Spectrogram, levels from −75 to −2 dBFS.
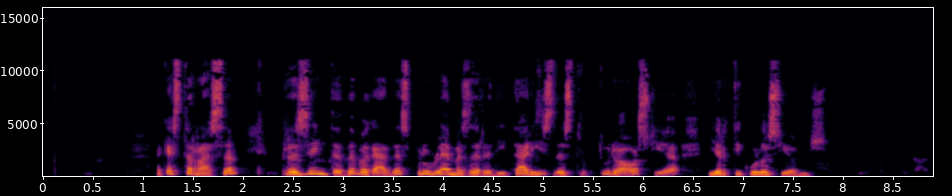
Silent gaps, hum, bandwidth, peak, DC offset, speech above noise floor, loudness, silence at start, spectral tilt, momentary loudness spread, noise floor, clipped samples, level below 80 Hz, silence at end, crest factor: none; none; 11.5 kHz; -10 dBFS; under 0.1%; 45 dB; -27 LUFS; 1.15 s; -4.5 dB/octave; 10 LU; -71 dBFS; under 0.1%; -80 dBFS; 1.1 s; 18 dB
